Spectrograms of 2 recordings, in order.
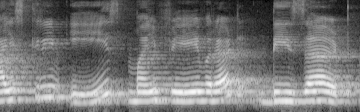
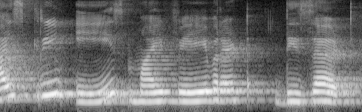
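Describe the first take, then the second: The two takes are said the same way.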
